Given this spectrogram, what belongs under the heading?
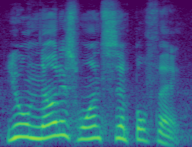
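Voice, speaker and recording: Male gamer, raised pitch, hoarse and fading voice, profane heated rant. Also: animated, moderate pace, darkish tone. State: hoarse, losing his voice. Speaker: gaming vlogger. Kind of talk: angry opinion rant.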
